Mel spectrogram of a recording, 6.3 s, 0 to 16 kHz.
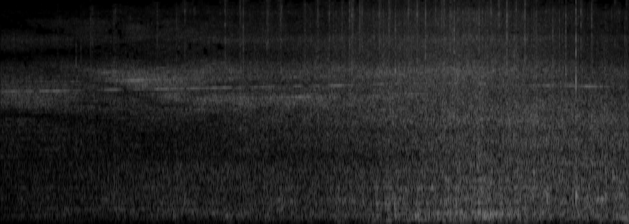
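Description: Sound-equipped H0 scale model of a ČSD class 350 electric locomotive running, its sound decoder playing electric-locomotive running sound. It grows louder to a peak about five seconds in, then eases slightly, with a sharp click near the end.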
